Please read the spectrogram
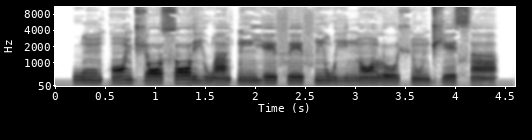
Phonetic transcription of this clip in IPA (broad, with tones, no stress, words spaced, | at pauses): wũ˨kɔ̃˨˦d͡ʒɔ˧ sɔ˦ɾi˧wã˨ k͡pĩ˧je˦fe˦fĩ˦ wi˧nɔ̃˦lo˧ ʃũ˨d͡ʒe˧ sã˨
